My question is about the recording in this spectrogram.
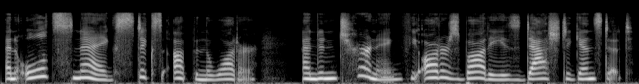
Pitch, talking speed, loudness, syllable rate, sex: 260 Hz, 170 wpm, -15 LUFS, 4.0 syllables/s, female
